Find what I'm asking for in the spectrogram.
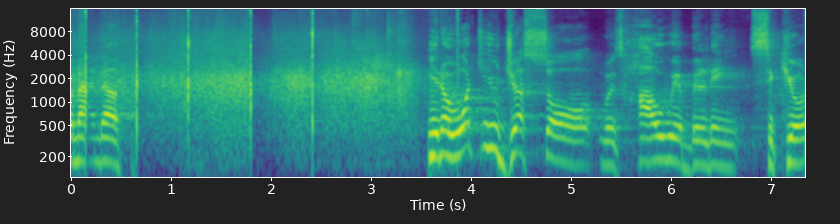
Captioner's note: applause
